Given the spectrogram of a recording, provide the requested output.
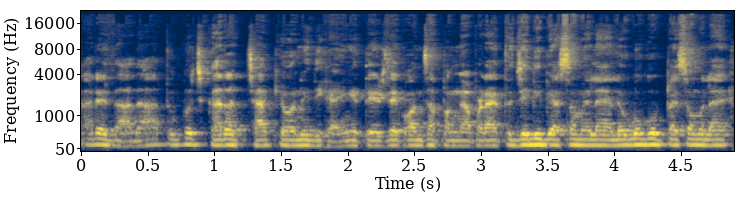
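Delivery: real quiet grumble to himself; exasperated mutter. Real, not acted. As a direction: mutter it under your breath in disbelief.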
